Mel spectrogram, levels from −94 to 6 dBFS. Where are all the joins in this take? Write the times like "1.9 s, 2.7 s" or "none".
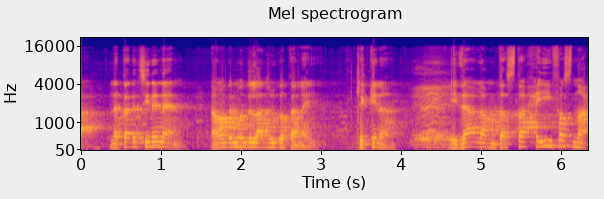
1.6 s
